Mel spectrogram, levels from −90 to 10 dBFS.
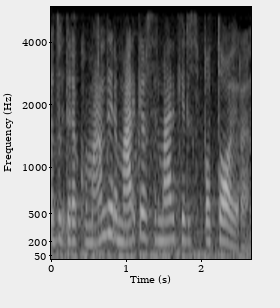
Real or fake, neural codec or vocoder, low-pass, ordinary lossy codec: real; none; 5.4 kHz; Opus, 64 kbps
